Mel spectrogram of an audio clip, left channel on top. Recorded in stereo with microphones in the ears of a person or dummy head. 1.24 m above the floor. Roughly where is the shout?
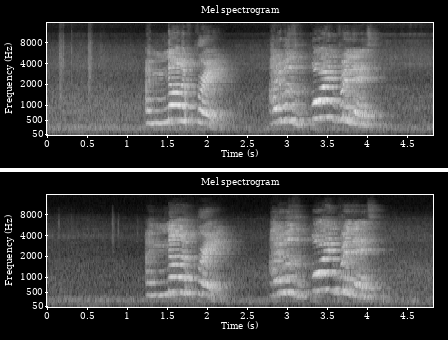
Left.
